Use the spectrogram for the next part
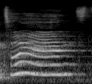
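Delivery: high, slow, drawn-out reveal; announcing the news. Retold or imitated. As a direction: stretch it out high for the big reveal. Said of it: "And I was like".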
